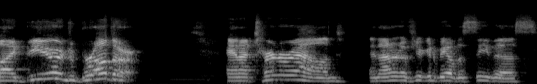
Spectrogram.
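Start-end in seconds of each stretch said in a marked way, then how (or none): 0.0-1.4 put-on big, loud, booming call, pitched up. Recalling a stranger calling out on Main Street, imitating a loud, booming voice. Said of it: "I hear this loud, booming voice say".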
